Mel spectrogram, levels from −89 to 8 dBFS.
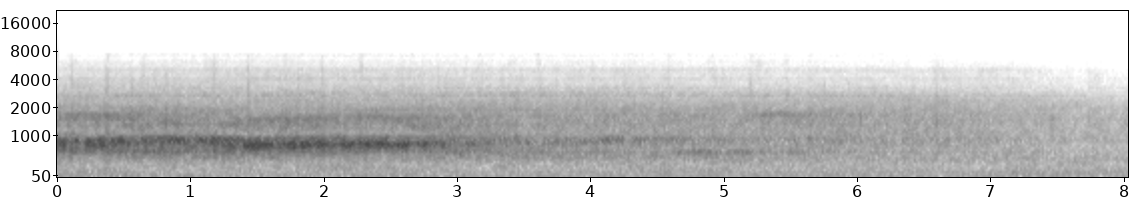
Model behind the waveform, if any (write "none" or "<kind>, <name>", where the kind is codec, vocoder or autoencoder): vocoder, Vocos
